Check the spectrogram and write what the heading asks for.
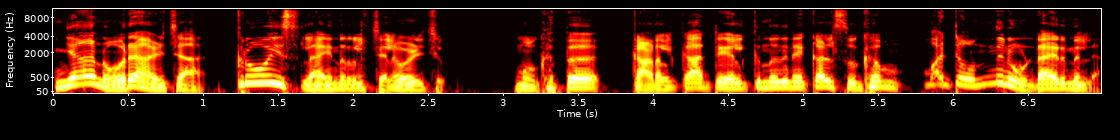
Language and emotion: Malayalam, happy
